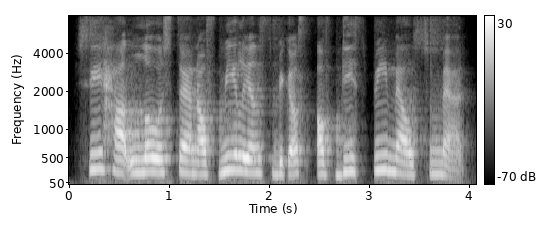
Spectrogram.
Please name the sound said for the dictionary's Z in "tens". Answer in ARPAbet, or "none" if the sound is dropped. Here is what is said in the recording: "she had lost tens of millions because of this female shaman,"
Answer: none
